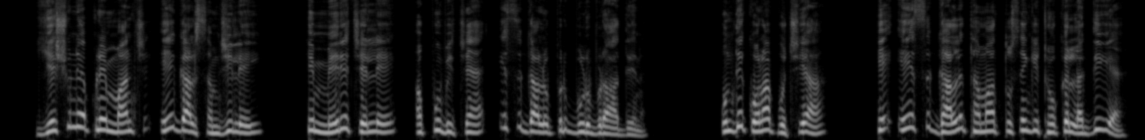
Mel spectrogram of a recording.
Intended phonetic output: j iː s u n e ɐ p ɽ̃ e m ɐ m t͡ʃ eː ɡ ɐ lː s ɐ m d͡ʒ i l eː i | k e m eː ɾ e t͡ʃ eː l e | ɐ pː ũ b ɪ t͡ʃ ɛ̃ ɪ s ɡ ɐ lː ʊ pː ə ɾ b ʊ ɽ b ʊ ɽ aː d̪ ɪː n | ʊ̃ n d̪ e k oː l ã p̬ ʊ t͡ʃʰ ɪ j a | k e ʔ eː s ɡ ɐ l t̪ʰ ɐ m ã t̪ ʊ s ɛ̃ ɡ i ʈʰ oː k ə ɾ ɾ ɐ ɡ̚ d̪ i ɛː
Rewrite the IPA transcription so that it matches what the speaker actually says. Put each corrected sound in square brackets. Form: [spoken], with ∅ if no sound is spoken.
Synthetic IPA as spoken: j iː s u n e ɐ p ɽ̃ e m ɐ [n] t͡ʃ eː ɡ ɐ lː s ɐ m d͡ʒ i l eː i | k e m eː ɾ e t͡ʃ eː l e | ɐ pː ũ b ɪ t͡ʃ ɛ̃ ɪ s ɡ ɐ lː ʊ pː ə ɾ b ʊ ɽ b ʊ ɽ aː d̪ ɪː n | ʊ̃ n d̪ e k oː l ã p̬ ʊ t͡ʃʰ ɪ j a | k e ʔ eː s ɡ ɐ l t̪ʰ ɐ m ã t̪ ʊ s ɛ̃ ɡ i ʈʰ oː k ə ɾ [l] ɐ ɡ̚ d̪ i ɛː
